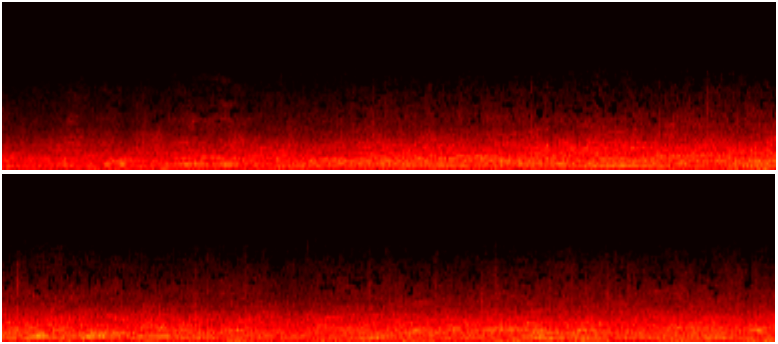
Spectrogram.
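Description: A large New York crowd boos steadily, a dense, sustained roar of many voices that holds at an even, loud level without pause or clear peaks.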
